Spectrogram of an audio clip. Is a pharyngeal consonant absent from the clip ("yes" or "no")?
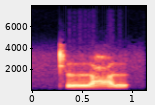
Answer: no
